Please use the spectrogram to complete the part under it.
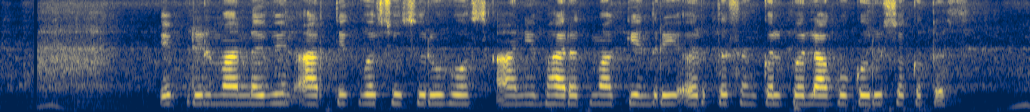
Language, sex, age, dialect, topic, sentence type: Marathi, female, 25-30, Northern Konkan, banking, statement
